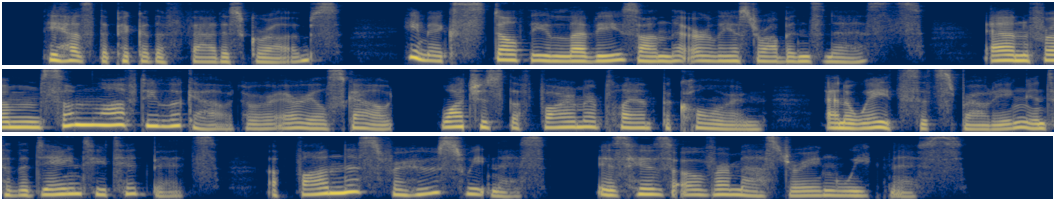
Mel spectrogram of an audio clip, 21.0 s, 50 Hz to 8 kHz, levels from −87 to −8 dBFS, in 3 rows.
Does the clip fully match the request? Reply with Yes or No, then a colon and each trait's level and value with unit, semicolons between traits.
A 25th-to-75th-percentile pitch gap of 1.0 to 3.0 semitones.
No: average, 4.2 semitones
